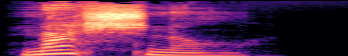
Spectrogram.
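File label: "national", British English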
